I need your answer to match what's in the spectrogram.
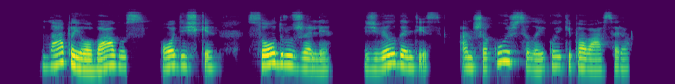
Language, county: Lithuanian, Vilnius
